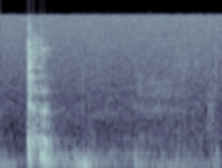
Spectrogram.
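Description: A man coughs once into a table microphone, a short sharp cough about a quarter second in, as he clears his throat.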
